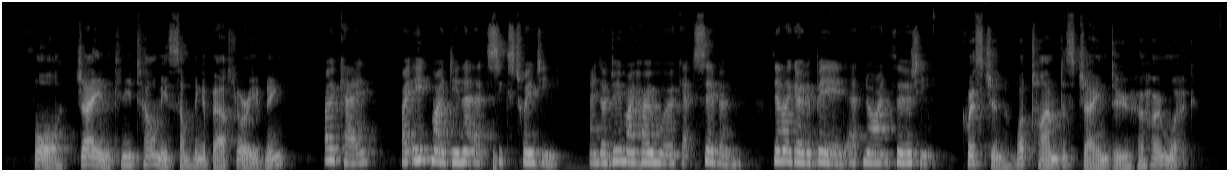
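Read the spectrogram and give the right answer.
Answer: At 7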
